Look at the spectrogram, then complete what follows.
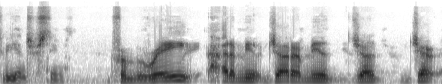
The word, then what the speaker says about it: Jaramillo: interesting from ray adam jaramillo ger how would you pronounce this j-a-r-a-m-i-l-l-o yada miyo jaramillo jaramillo yeah the subject is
